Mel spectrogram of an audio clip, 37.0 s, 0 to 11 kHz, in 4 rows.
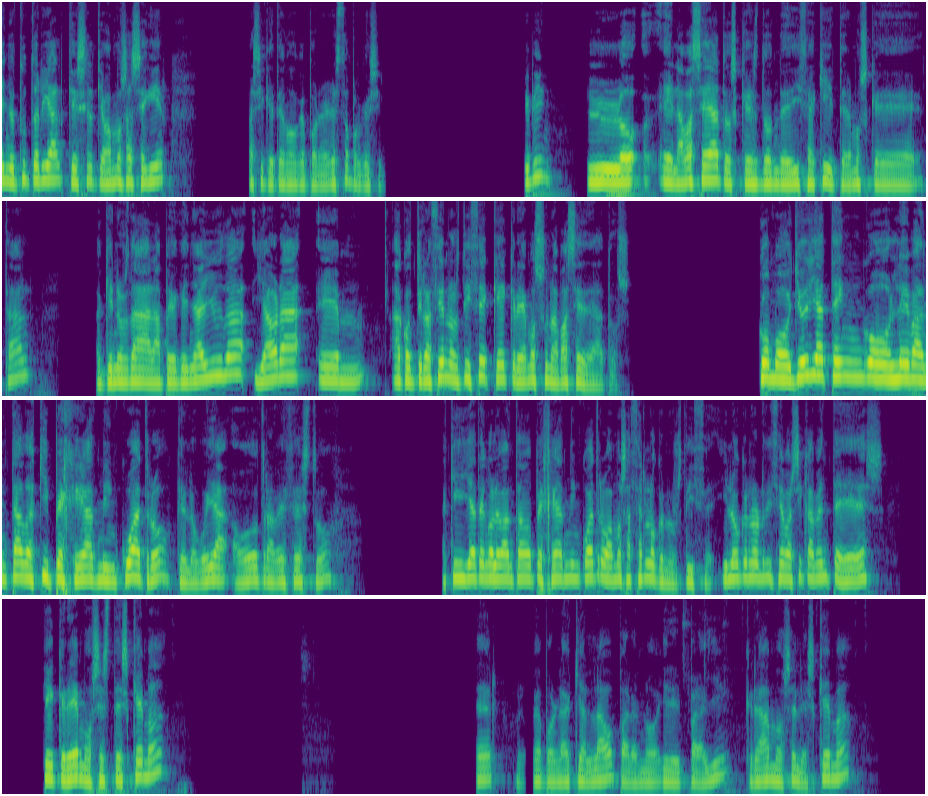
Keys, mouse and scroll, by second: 2.5 click, 3.0 click, 4.1-5.4 scroll down 4, 8.3-8.8 scroll down 2, 9.4-9.8 scroll down 1, 11.0-11.6 scroll down 2, 12.3-12.7 scroll down 1, 18.8 click, 21.0 click, 25.7 click, 27.7-28.3 scroll down 2, 28.6 click, 28.8 click, 29.0 click, 29.9 click, 31.2 click, 32.4 click, 34.9 click, 35.6 click, 36.2 ctrl+click.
